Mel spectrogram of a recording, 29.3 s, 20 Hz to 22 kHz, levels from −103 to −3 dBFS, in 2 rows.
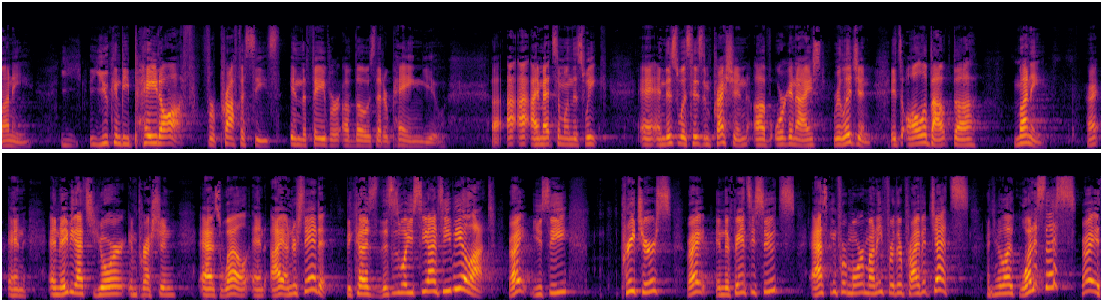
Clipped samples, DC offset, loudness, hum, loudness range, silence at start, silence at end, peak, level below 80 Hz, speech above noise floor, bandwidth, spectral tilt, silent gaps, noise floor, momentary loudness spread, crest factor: under 0.1%; under 0.1%; -30 LUFS; none; 7 LU; 0 s; 0 s; -6 dBFS; -86 dBFS; 40 dB; 11.5 kHz; -3 dB/octave; none; -70 dBFS; 14 LU; 26 dB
